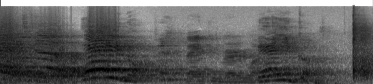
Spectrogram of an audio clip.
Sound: applause

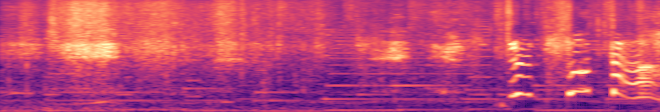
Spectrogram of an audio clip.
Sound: laughing

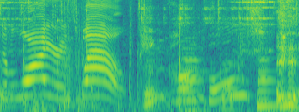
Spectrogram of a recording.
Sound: chuckling

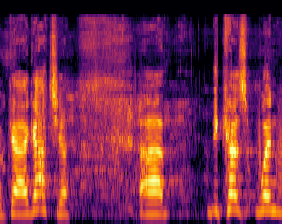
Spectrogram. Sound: congregation laughing

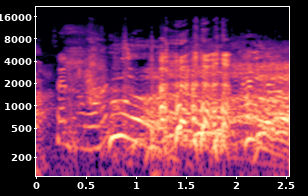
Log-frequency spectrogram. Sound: laughs

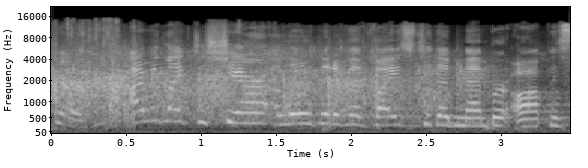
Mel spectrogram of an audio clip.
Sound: applause

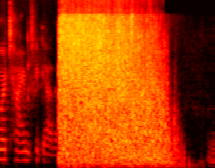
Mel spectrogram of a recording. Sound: static

